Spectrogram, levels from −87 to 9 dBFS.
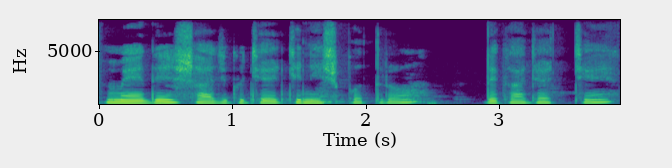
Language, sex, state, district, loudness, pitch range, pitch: Bengali, female, Assam, Hailakandi, -15 LUFS, 200-220 Hz, 210 Hz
